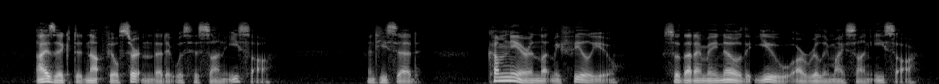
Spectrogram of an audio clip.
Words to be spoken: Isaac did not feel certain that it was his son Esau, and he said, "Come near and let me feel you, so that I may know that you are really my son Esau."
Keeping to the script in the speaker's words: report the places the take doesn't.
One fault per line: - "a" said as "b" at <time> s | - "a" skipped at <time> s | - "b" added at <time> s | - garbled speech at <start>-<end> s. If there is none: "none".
none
